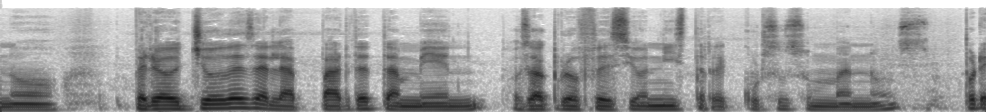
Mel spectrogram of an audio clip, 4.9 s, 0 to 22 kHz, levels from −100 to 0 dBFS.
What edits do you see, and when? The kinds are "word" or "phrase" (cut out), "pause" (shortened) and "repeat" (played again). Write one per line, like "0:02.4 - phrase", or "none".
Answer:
0:02.7 - word
0:03.5 - word

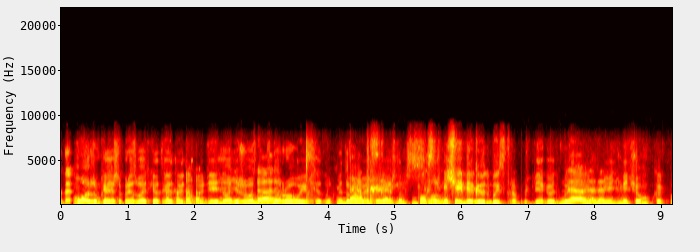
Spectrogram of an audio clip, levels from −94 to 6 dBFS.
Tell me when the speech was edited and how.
none

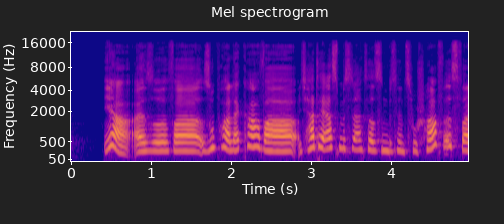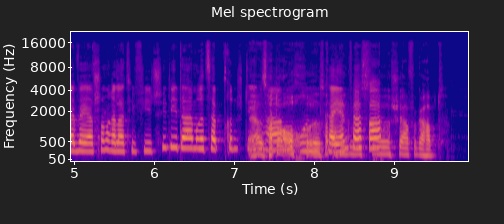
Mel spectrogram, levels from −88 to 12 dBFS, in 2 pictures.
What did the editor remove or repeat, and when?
0:02.8 - word

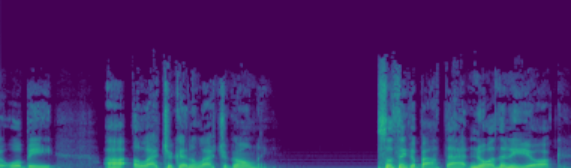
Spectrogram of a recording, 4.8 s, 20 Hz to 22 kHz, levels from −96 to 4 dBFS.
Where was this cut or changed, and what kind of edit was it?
none

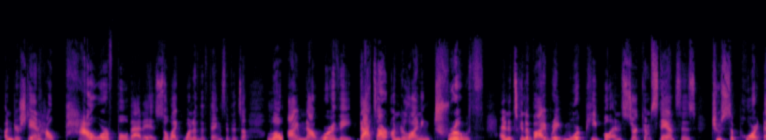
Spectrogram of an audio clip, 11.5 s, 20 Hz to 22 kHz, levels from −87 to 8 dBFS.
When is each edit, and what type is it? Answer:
0:04.2 - phrase
0:05.3 - pause

